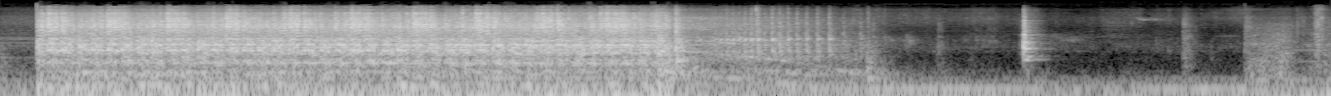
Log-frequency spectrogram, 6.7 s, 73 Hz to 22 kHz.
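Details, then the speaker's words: 1982 Ford F-150, 302 V8, carbureted, cold start at about 40°F: engine starts, roars about three seconds, then sags and stalls once warm. "Oh, it's gonna stall out. One whole turn and a half. Let's see how that works. All right, so it doesn't like running after it's been warm for a second or two."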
